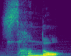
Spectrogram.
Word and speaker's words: 産道: The path to the main shrine, which one walks after passing through the torii gate, is called Sando, which is pronounced exactly the same as Sando, birth canal.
